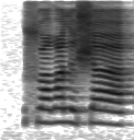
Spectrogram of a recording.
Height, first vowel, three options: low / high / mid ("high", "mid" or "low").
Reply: low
